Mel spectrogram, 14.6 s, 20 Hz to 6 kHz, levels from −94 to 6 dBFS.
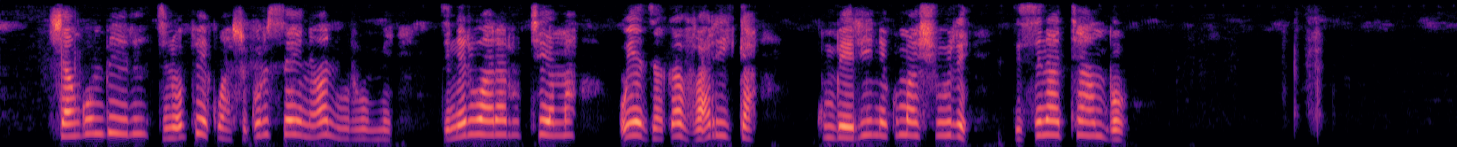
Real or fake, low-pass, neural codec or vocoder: real; 5.4 kHz; none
